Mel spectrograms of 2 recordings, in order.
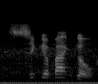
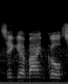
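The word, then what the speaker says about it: Zinckernagel: Ryan Yates looks towards Ziger Mangle. That's what we're going to pronounce him as. Ziger Mangle's cross towards the bar post headed away for a not forest corner on the far side.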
